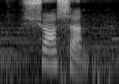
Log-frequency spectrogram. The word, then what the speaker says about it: শ্মশান: এক্ষেত্রে আমরা দেখতে পাচ্ছি পদের প্রথমে যদি মফলা থাকে সেক্ষেত্রে এর উচ্চারণে কিছুটা ঝোঁক পড়ে এবং সামান্য নাসিক্য স্বর হয়, যেমন শ্মশান, শরণ।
